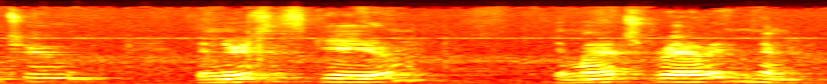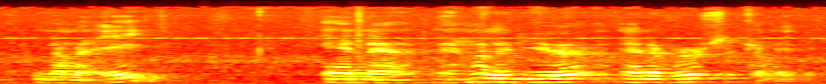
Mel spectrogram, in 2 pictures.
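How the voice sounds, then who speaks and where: A woman's fairly low voice at a moderate pace, with noticeable background noise and audible room echo. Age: 80s+. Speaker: church elder member. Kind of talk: interview. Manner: halting.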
